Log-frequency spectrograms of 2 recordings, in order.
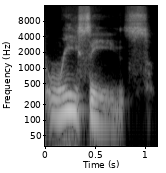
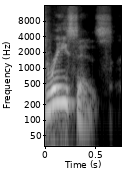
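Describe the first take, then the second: First: It is said the upper East Coast way. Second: It is said the way the company says it. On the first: The speaker calls it wrong. "they call it Reese's, which is which is not the correct pronunciation" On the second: The speaker calls it right. "The correct pronunciation is Reese's"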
